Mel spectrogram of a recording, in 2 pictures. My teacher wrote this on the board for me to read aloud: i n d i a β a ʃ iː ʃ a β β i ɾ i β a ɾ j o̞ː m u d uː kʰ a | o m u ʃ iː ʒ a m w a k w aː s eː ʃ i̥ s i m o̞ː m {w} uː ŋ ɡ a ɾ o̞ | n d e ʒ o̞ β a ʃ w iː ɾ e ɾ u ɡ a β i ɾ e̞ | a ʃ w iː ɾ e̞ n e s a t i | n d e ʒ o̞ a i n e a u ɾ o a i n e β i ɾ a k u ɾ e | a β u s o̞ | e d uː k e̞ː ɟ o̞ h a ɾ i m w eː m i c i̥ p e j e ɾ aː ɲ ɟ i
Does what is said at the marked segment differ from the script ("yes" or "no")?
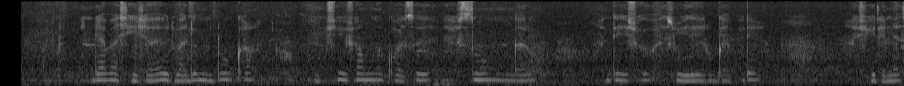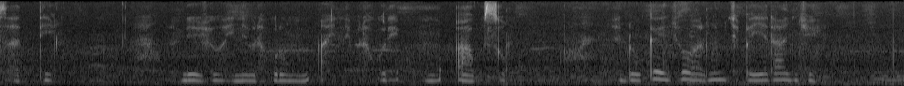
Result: yes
